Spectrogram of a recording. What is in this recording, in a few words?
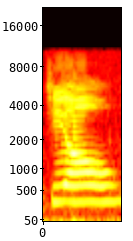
"jiao1", mandarin, female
